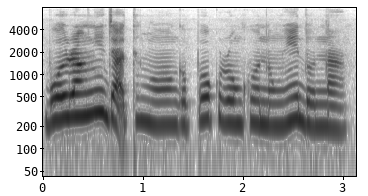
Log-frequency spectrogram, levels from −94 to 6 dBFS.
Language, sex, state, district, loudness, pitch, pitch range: Garo, female, Meghalaya, West Garo Hills, -16 LUFS, 225 Hz, 210-245 Hz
